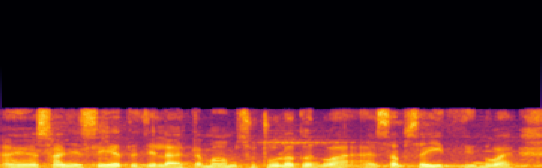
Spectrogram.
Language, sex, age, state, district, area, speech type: Sindhi, female, 45-60, Rajasthan, Ajmer, urban, spontaneous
